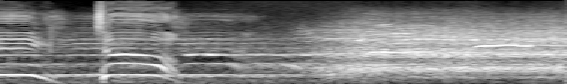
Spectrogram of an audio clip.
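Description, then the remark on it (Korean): A large outdoor protest crowd at a candlelight rally roars and cheers with all candles put out, demanding the special prosecutor be extended; strong rising shouted voices at the start give way to a broad, sustained wash of massed yelling that swells slightly toward the end. “어, 지금 모든 촛불을 끄고 함성을 외치고 있는 과정입니다.”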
